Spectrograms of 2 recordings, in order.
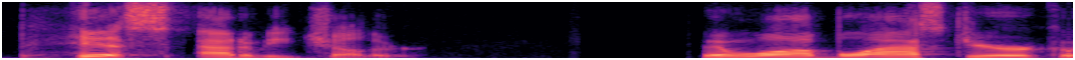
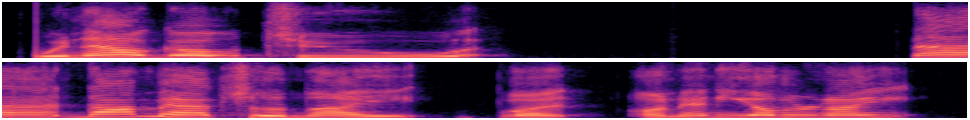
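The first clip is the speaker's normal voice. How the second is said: match announcer build-up; 8 semitones higher than usual. Acted. Host introducing the title match, announcer build-up. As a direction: announce the bout with pitch held high.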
